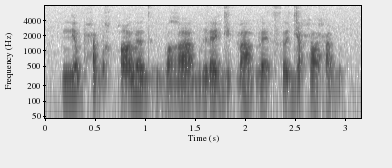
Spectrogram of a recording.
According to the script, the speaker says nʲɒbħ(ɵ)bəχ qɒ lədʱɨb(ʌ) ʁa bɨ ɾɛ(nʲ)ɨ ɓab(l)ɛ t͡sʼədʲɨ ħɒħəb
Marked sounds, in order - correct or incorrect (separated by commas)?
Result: incorrect, correct, incorrect, correct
